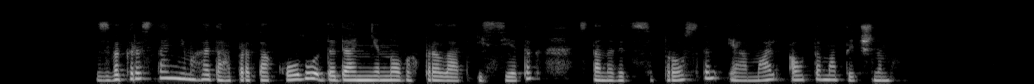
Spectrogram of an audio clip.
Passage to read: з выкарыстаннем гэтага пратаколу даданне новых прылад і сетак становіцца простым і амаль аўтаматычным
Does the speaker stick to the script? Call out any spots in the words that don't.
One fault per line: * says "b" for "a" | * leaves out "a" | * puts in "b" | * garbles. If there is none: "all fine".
all fine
